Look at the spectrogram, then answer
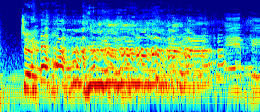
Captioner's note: laughter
